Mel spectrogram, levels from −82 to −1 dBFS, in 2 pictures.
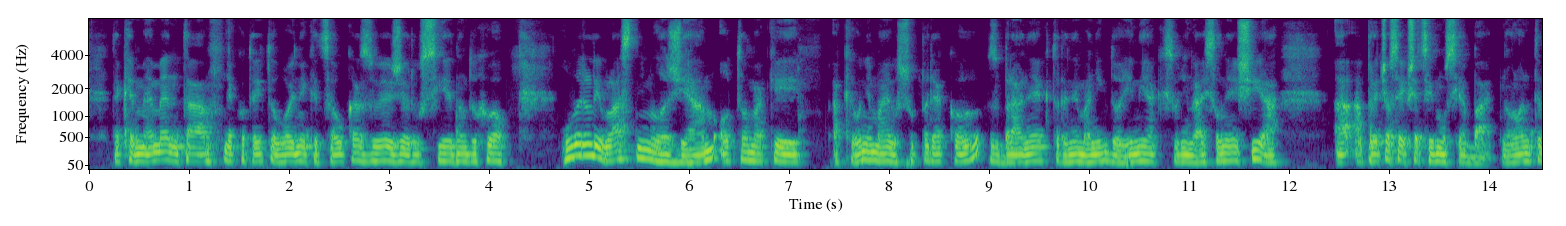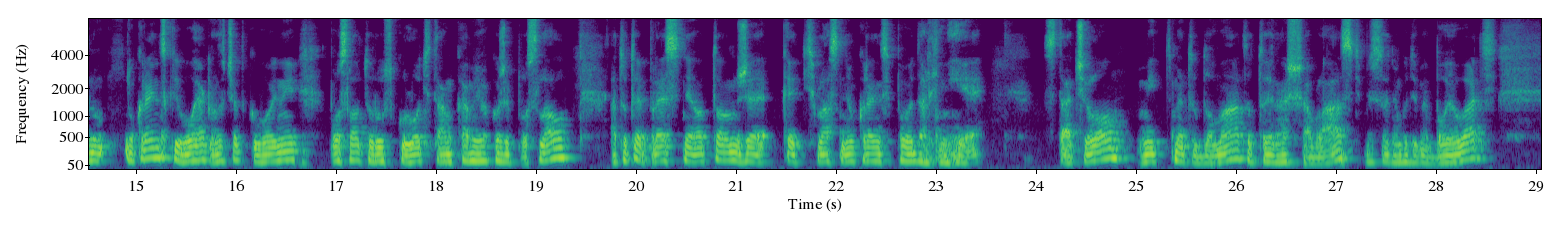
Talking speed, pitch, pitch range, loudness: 170 wpm, 105 Hz, 100-115 Hz, -19 LUFS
